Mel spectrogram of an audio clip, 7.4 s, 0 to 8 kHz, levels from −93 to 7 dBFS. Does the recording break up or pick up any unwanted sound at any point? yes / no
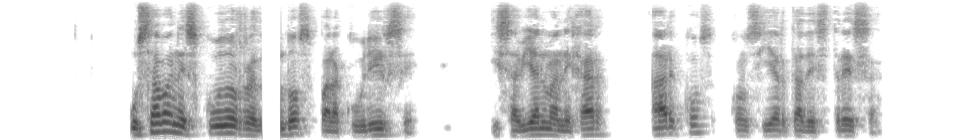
yes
